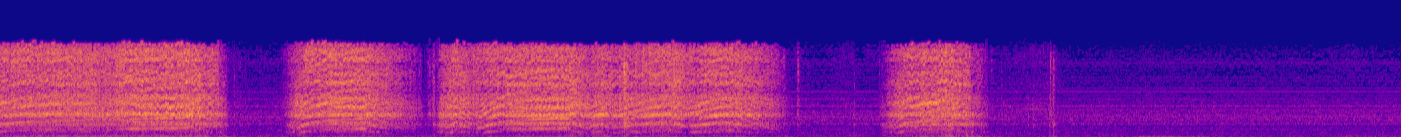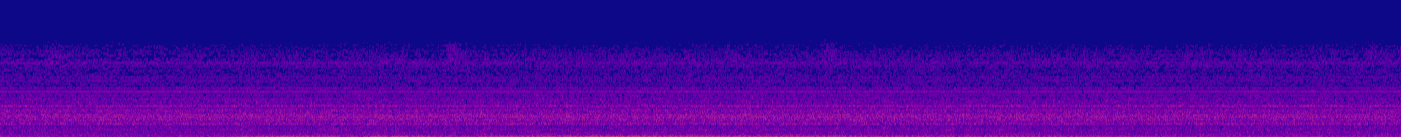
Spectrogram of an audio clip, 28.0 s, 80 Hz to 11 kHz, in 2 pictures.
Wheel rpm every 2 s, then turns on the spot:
180, 90, 110, 100, 50, 0, 0, 0, 0, 0, 0, 0, 0, 0.
8-10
